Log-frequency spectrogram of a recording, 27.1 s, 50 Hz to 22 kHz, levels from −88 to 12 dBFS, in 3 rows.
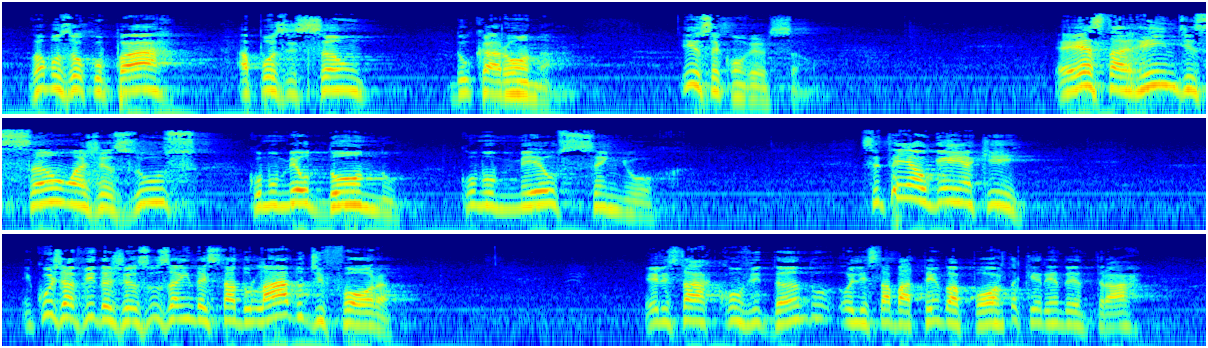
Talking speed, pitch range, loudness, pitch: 100 wpm, 170-210 Hz, -23 LUFS, 190 Hz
